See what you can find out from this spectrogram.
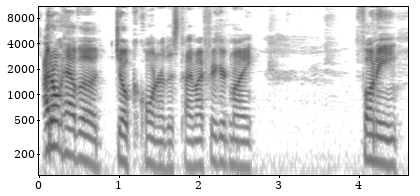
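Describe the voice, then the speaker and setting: Bright, higher-pitched male podcast co-host. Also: measured pace, smooth, dry recording. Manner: informal, profane. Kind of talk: casual chat.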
